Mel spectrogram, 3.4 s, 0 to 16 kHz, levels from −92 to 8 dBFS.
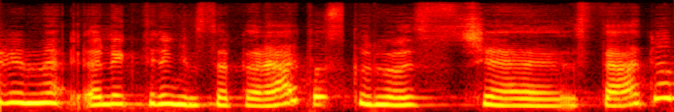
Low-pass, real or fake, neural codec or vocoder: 14.4 kHz; fake; codec, 44.1 kHz, 2.6 kbps, DAC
